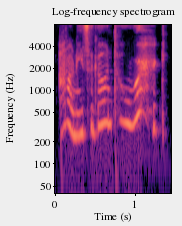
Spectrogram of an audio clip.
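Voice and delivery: high, loud burst of mock joy; light up as the good news lands; excited realization. Worker realizing he can skip work, high mock glee.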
